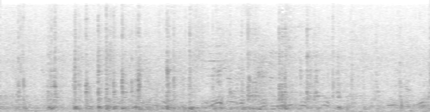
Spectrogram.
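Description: A trotting harness horse and its sulky passing close by on grass: a quick, irregular run of clicks and knocks from hooves and harness, with spectators talking in the background.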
